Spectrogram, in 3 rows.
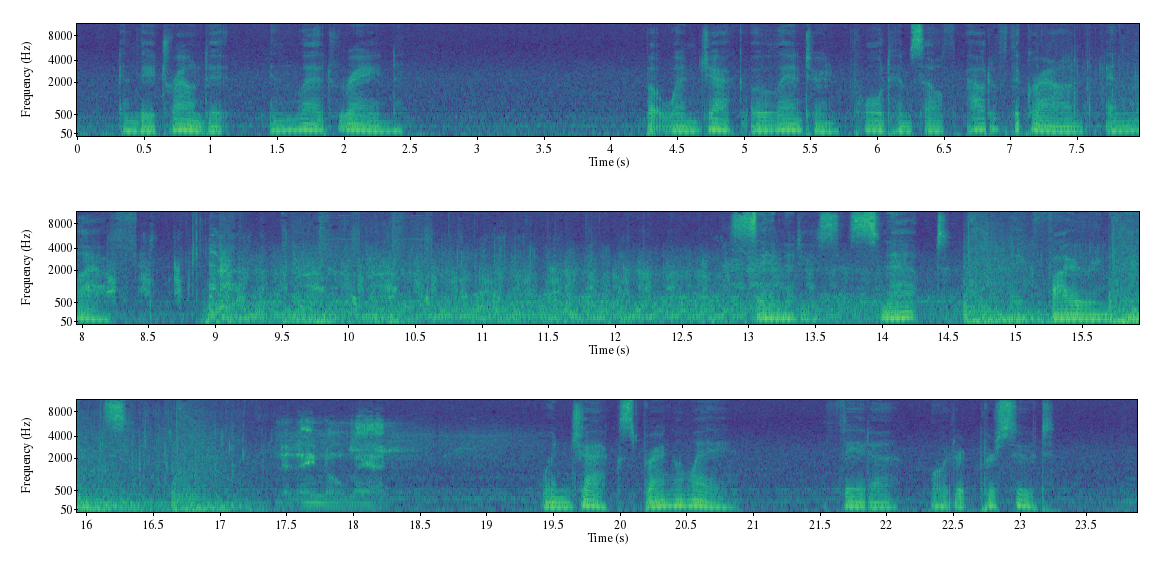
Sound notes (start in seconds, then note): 9.3 Jack O'Lantern cackles manically; 15.0 concussive explosions — bam! Bam! Bam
